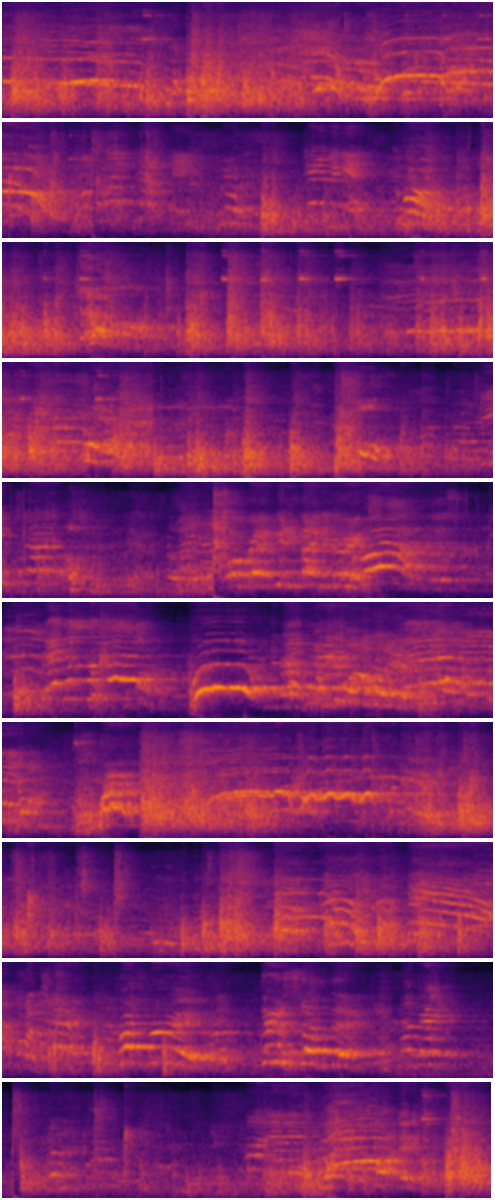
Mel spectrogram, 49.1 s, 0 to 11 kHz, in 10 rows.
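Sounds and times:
wrestlers thudding on ring: 0.0s - 3.8s, 9.0s - 19.2s, 30.2s - 32.3s, 33.6s - 41.1s, 46.8s - 49.0s
voices in a hall: 0.0s - 49.0s
voices shouting: 2.7s - 9.5s, 13.2s - 16.9s.

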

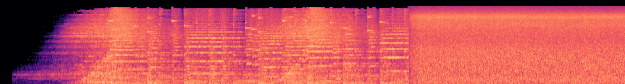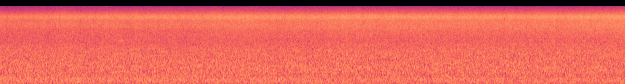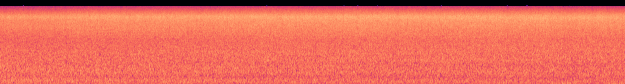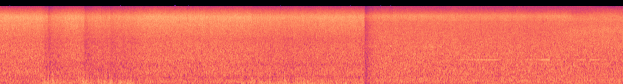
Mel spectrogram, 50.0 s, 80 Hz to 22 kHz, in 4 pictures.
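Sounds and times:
floodwater rushing: 1.6s - 49.9s.

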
